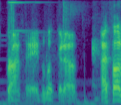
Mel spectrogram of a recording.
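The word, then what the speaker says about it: Brontë: Bronte is pronounced, by the way. Bronte. There's the mispronunciation for today. It's Bronte.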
